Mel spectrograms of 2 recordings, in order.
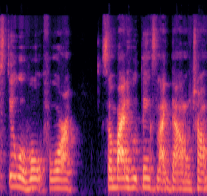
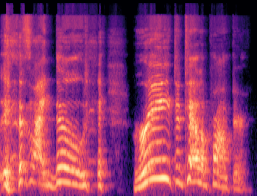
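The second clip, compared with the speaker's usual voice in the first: higher, louder, laughing through the words; laughing exasperation; 5 semitones higher, 6 dB louder, slower than usual. Real, not acted. Host scolds the mimicked president over the teleprompter, laughing exasperation. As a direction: break into laughter while pleading in mock exasperation.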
